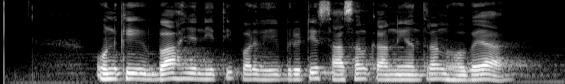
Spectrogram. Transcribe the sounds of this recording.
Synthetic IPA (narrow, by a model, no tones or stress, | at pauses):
ʊnkibaːɦjənit̪ipəɾbʱibɾɪʈɪʃsaːsənkanijə̃nt̪ɾənɦoɡəja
